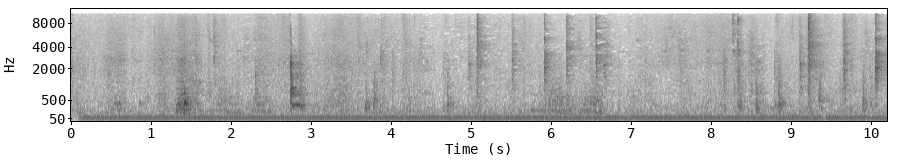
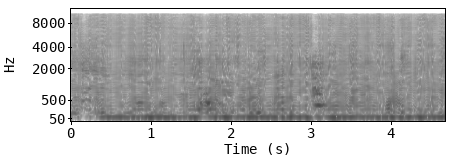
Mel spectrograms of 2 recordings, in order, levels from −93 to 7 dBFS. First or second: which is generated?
second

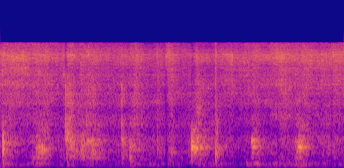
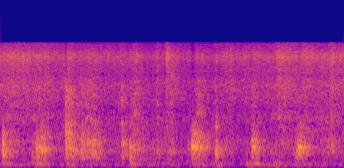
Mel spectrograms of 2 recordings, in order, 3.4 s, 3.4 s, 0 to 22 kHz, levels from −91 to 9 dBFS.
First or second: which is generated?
first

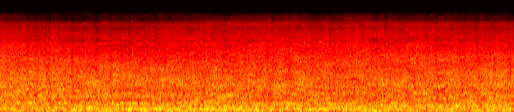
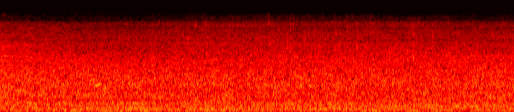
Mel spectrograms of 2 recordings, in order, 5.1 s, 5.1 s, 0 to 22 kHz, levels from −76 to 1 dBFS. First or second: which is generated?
first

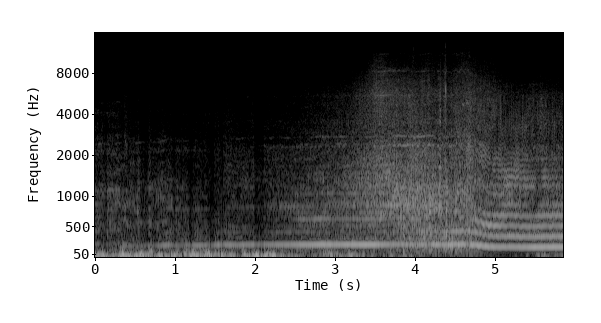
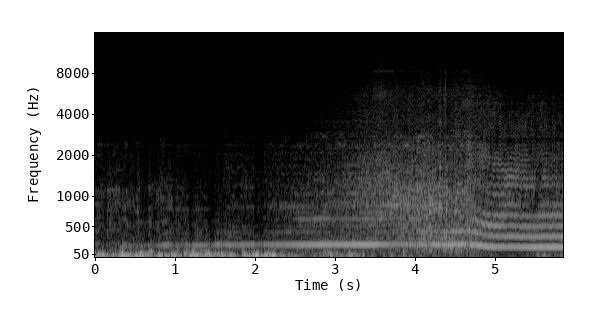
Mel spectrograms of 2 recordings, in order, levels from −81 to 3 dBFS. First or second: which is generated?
second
